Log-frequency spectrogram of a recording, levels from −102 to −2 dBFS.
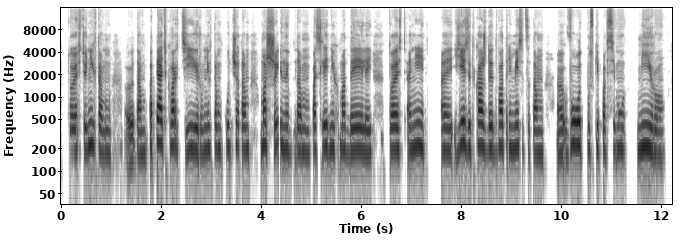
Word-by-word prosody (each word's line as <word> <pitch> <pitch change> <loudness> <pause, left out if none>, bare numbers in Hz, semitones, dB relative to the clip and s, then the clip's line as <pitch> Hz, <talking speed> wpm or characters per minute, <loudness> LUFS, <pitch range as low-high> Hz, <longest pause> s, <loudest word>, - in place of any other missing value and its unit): То 185 - -2
есть, 185 0 -2
у - - +4
них 225 0 -1
там, 180 -3 -3 0.3
э, 145 - 0
там 175 0 -2
по 200 - +1
5 240 +1 +8
квартир, 200 -3 0
у - - -8
них 200 +2 -5
там 205 -1 -4
куча 215 +3 -3
там 195 0 -1 0.2
машины, 215 -3 +1
там 190 -2 -1
последних 200 +1 -1
моделей. 190 -2 0 0.3
То 195 - 0
есть, 195 0 +2
они, 215 0 -1 0.3
а, 190 - -1 0.2
ездят 215 +2 +2
каждые 210 -3 +4
2-3 215 +1 0
месяца 205 -2 -2
там, 175 -1 -3 0.2
э, 175 - -1
в 170 +6 -7
отпуске 220 -4 +3
по 190 - -3
всему 200 +1 -5 0.2
миру. 195 -4 0
200 Hz, 165 wpm, -25 LUFS, 185-215 Hz, 0.3 s, 5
